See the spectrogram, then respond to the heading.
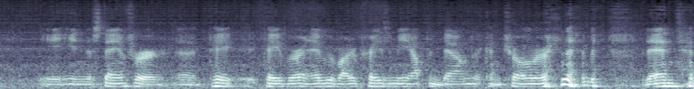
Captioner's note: laughs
